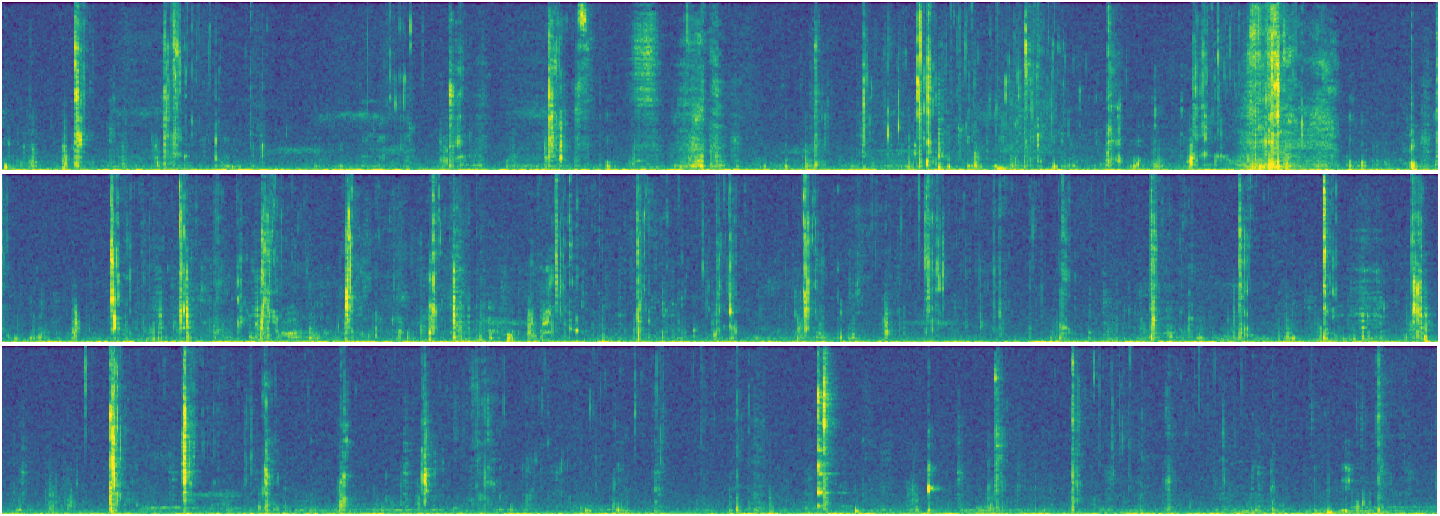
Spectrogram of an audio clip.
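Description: A person chewing and biting mouthfuls of roast chicken and curry rice eaten by hand. It is a close, continuous run of sharp mouth clicks and crunches.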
